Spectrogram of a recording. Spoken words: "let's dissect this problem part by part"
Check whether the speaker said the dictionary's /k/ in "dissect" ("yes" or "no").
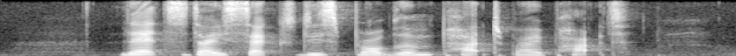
yes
